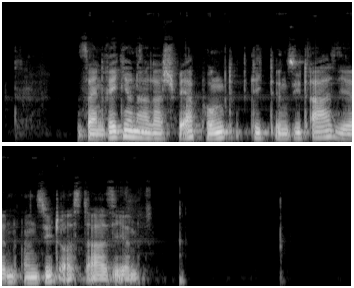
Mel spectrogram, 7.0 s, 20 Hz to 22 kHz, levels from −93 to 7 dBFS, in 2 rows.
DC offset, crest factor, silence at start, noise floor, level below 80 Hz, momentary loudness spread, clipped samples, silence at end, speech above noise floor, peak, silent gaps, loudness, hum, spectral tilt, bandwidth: under 0.1%; 20 dB; 0.75 s; under -90 dBFS; -64 dBFS; 9 LU; under 0.1%; 1.7 s; over 71 dB; -2 dBFS; none; -20 LUFS; none; -7 dB/octave; 7.4 kHz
